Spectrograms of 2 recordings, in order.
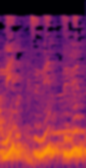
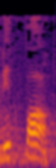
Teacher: لام مكسورة بعدين تدخلي على طاء ساكنة مستعلاة مطبقة ثم تدخلي على طاء مفتوحة · Shown in: second take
